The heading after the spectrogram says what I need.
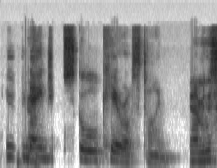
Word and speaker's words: Kairos: Is that the right way to I say pronounce Kairos, yeah, Kairos Kairos school.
